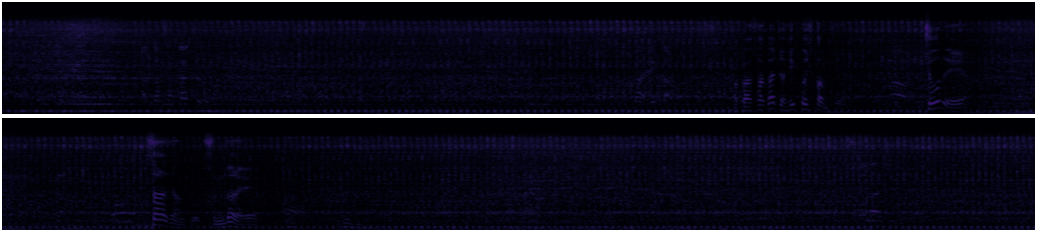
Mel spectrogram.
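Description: A motor scooter engine idles steadily close by.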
